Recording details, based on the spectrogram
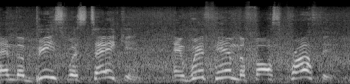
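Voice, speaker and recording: A man speaks at a moderate pace with an extremely high pitch. His intonation is lively, and there is noticeable background noise. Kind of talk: street preaching, reading scripture and commenting. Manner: fervent, emphatic.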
